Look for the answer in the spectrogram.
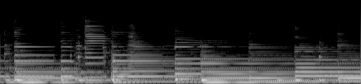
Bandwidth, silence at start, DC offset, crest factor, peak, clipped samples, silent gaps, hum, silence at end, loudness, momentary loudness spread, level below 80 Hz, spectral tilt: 6.4 kHz; 0 s; under 0.1%; 14 dB; -6 dBFS; under 0.1%; none; none; 0 s; -22 LUFS; 5 LU; -54 dBFS; -9 dB/octave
